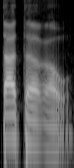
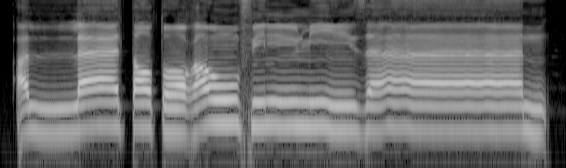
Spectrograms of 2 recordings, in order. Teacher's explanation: تا اور طا میں فرق ہے، تا باریک ادا ہوتی ہے اور طا موٹی پڑھی جاتی ہے. اور طا ساکنہ ہے، اس میں قلقلہ بھی ہے.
